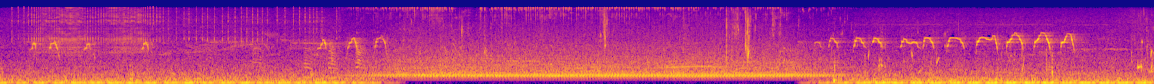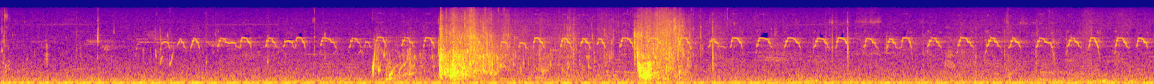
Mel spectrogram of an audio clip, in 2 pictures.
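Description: A small bird chirping, a fast run of high notes repeated over and over, over a steady low rumble. Two loud brief noises come a couple of seconds apart about two-thirds of the way through.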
